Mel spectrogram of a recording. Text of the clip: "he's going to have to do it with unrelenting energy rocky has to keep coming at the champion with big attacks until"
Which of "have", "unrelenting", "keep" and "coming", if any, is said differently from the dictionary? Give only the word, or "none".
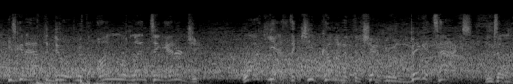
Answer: have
